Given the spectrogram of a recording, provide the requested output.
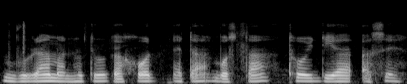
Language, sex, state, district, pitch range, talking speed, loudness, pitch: Assamese, male, Assam, Sonitpur, 140-150 Hz, 115 wpm, -19 LUFS, 145 Hz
